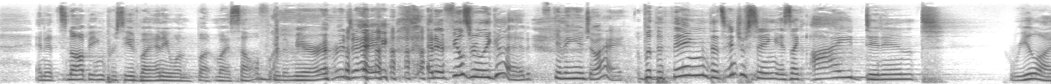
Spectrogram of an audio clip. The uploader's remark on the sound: We recorded this on December 3, at Seattle’s Town Hall. Welcome to the first ever LIVE episode of Burnt Toast! At Seattle’s Town Hall.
